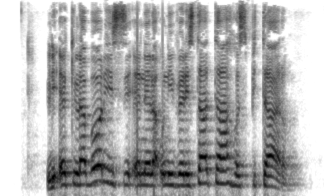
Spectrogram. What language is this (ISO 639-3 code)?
epo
